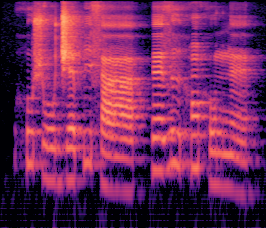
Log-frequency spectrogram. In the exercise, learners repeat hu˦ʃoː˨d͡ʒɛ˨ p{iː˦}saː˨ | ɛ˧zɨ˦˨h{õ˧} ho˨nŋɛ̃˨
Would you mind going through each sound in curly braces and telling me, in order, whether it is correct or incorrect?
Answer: incorrect: i˦, incorrect: ɔ̃˧

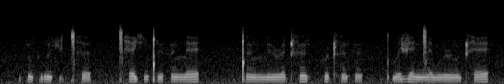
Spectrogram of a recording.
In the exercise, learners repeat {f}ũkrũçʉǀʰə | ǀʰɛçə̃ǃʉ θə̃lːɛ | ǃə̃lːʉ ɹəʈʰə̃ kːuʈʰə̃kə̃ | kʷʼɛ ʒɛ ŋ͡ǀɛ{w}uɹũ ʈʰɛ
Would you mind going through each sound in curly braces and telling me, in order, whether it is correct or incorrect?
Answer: incorrect: θ, correct

